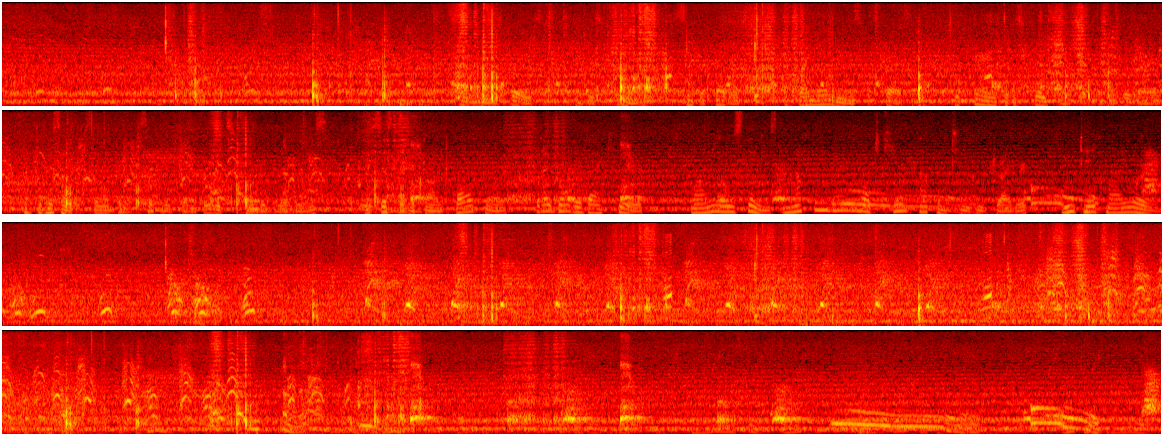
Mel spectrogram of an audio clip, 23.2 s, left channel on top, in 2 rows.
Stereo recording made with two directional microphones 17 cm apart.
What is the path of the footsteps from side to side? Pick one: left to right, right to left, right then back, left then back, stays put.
left to right.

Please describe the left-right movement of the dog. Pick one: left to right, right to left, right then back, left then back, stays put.
stays put.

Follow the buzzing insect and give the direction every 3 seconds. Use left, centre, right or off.
left, left, centre, centre, right, right, right, right.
